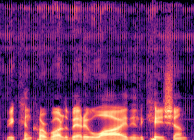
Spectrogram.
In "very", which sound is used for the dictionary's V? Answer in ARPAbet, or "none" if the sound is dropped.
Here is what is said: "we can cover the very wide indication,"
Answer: V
